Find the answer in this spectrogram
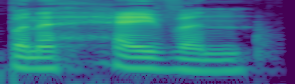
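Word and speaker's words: Bunnahabhain: But it's pronounced Buna Haven. Haven. It's one of those, you know, words where a BH is a V.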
